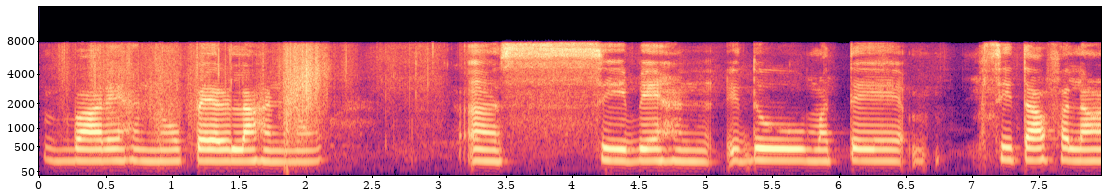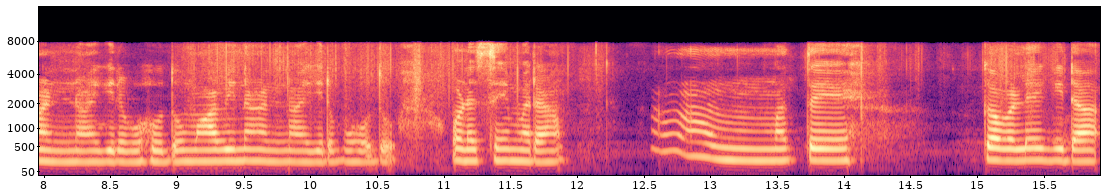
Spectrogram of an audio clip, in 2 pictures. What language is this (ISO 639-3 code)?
kan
